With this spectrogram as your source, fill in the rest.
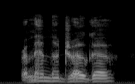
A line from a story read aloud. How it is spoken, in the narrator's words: she whispered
